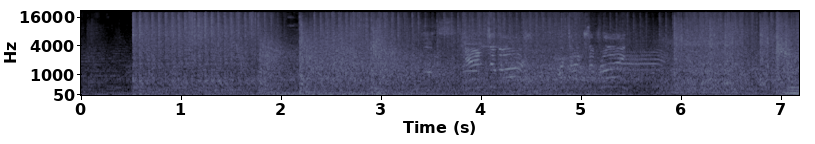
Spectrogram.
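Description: Anti-tank gunfire in Company of Heroes 2, from a KV-2 and M-42 AT guns, thumps out as repeated heavy shots within a dense, continuous wash of battle noise and explosions, with no clear pause.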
